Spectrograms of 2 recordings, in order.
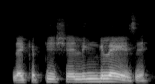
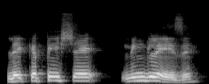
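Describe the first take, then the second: First: Le capisce l'inglese said as a statement, voice falling on l'inglese; falling statement, no lift on l'inglese; statement tune. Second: Le capisce l'inglese? with the voice climbing high on l'inglese; slow, high rising question tune on l'inglese. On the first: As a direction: say it flat and falling at the end, as a plain statement. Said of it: "any statement can be made into a question". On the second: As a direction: turn it into a question by lifting l'inglese at the end. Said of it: "allowing your voice to rise at the end". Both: Shown as a demonstration.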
